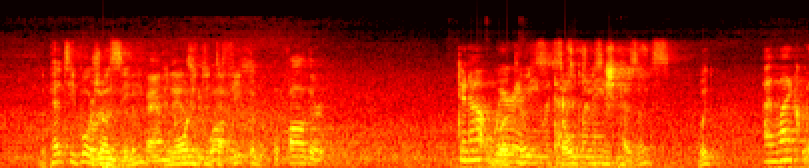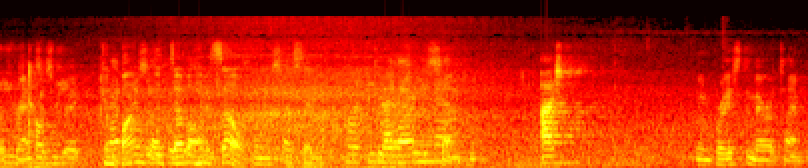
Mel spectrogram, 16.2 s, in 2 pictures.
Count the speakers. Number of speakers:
three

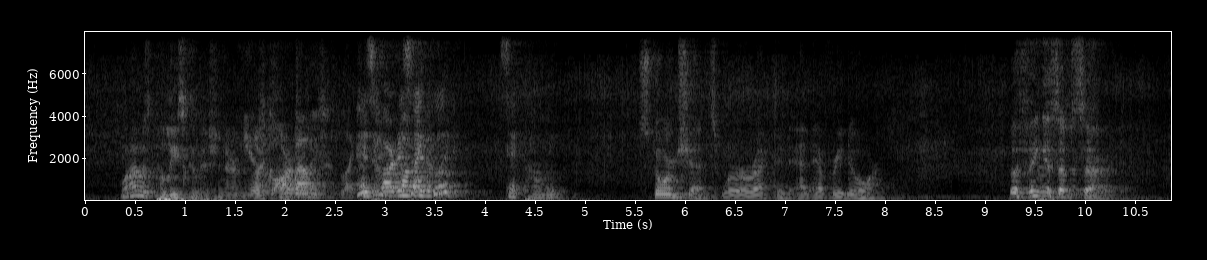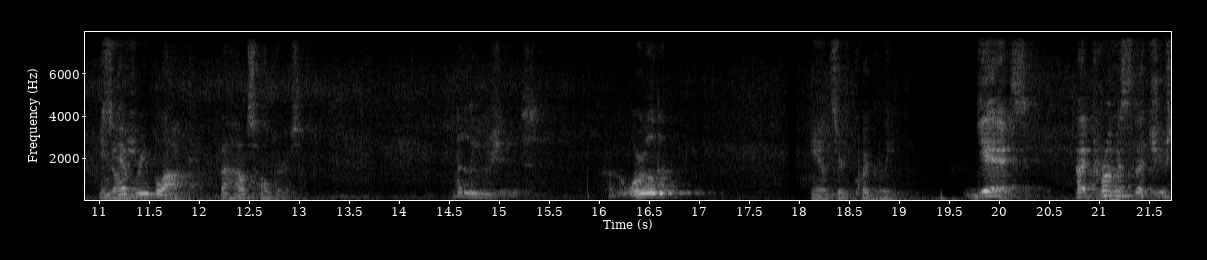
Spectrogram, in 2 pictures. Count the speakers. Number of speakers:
five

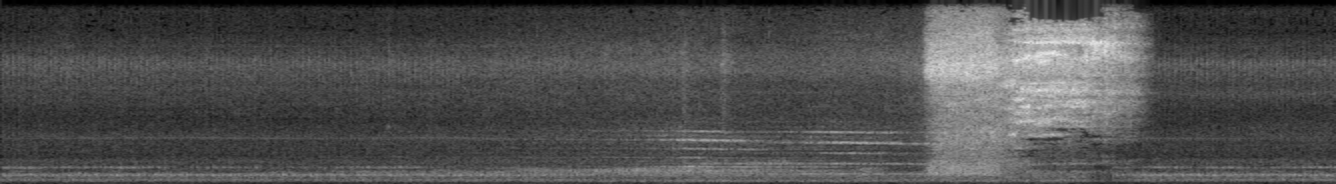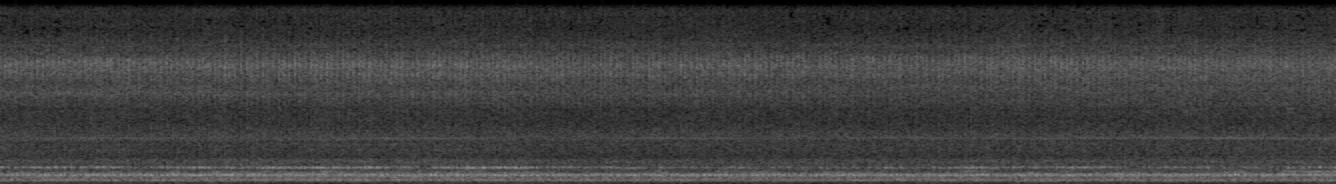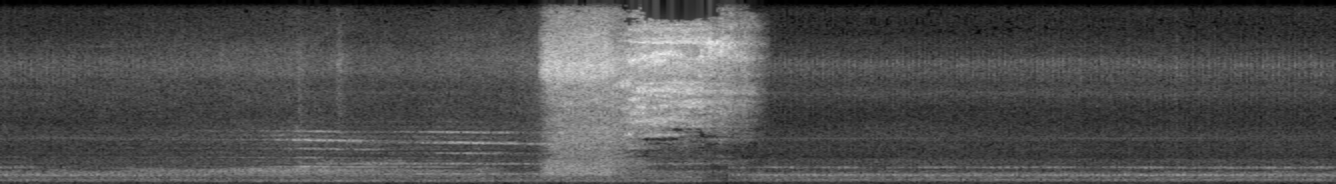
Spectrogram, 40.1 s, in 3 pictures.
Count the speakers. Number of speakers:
zero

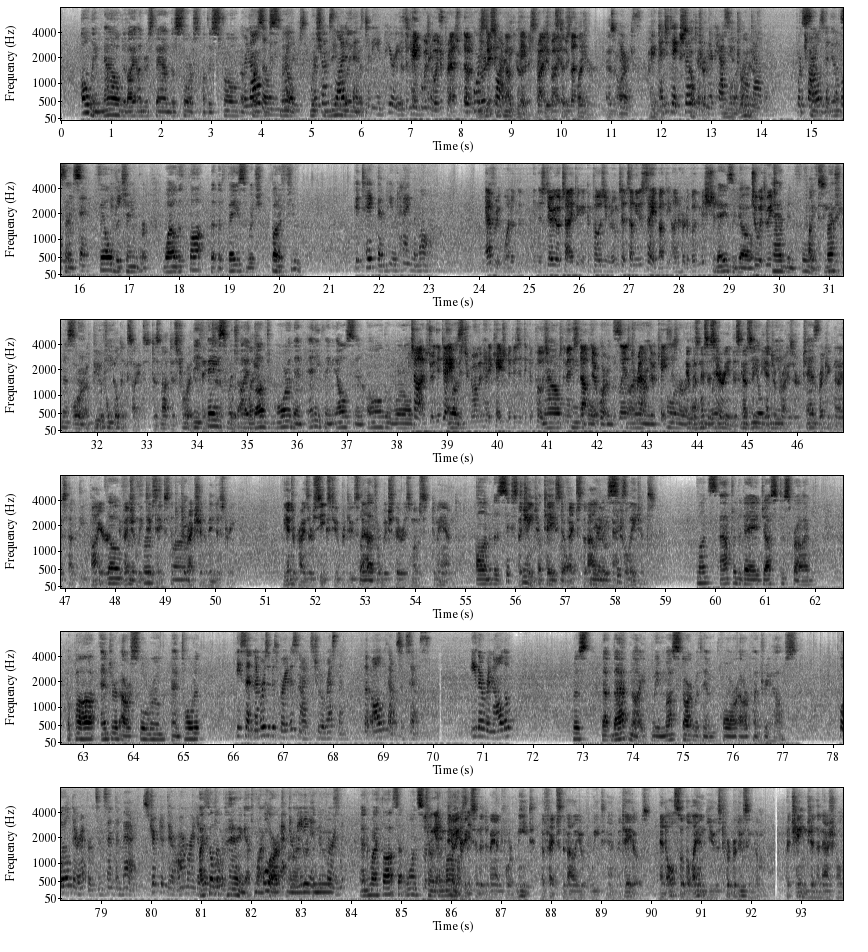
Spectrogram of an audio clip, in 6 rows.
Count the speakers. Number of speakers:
four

